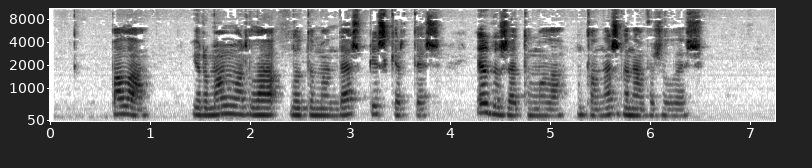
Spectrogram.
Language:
Mari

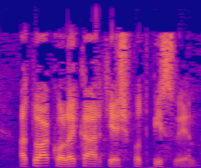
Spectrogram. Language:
Slovak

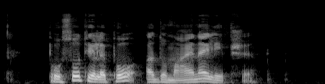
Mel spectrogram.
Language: Slovenian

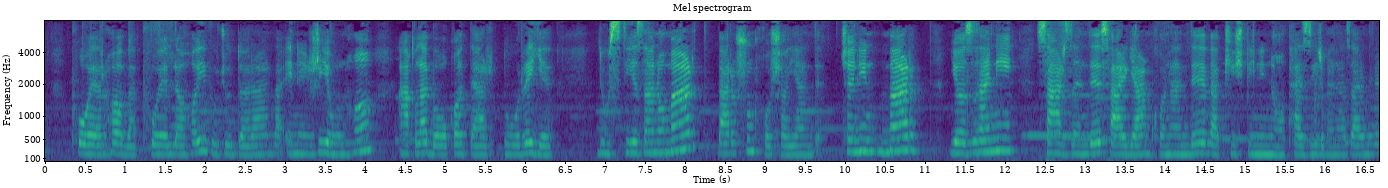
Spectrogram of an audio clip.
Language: Persian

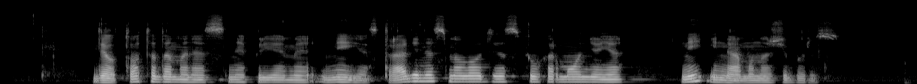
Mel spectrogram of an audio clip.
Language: Lithuanian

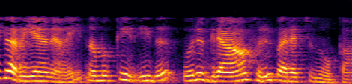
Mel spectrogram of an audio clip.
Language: Malayalam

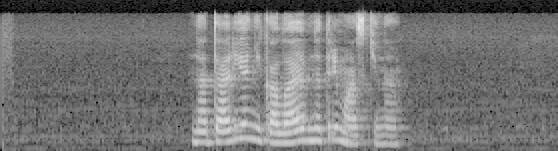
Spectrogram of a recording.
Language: Russian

